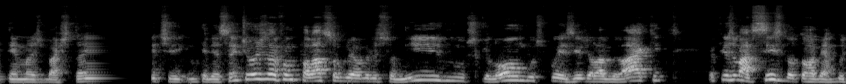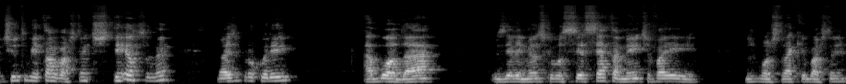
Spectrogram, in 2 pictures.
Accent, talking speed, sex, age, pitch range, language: Brazilian, 150 wpm, male, 50-69, 125-165 Hz, Portuguese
